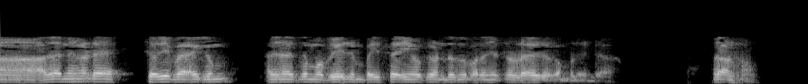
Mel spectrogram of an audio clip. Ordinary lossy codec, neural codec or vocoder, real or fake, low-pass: MP3, 16 kbps; vocoder, 44.1 kHz, 80 mel bands, Vocos; fake; 3.6 kHz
